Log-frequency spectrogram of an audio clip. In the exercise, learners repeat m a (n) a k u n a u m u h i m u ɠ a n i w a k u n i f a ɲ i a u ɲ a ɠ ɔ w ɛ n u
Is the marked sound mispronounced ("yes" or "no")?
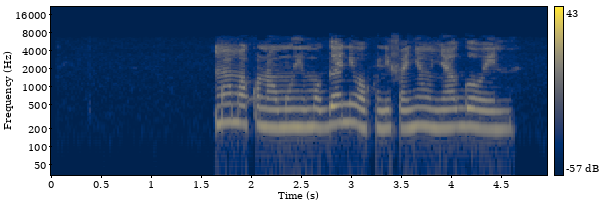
yes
